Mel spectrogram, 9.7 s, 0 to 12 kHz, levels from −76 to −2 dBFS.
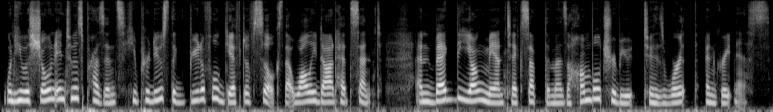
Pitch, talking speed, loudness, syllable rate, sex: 230 Hz, 225 wpm, -19 LUFS, 5.7 syllables/s, female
